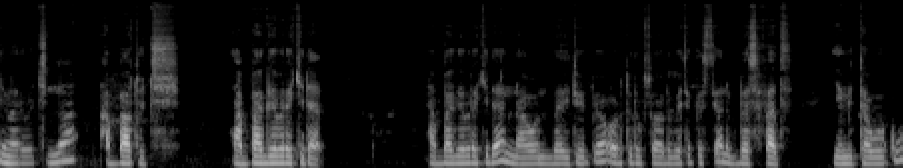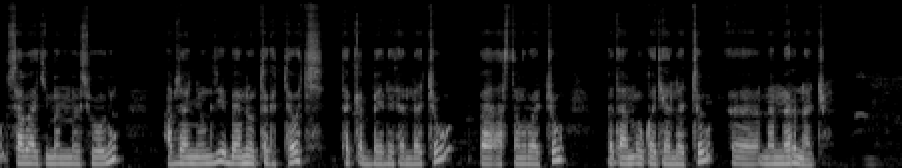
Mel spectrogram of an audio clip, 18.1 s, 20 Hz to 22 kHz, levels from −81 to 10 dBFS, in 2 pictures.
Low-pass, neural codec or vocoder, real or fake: 19.8 kHz; none; real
